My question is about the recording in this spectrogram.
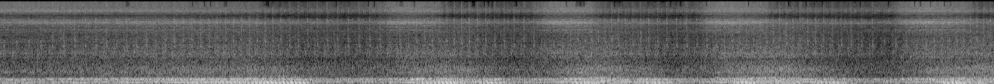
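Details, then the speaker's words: Hot LaSalle engine with choke closed a little: even idle, soft low rumble, no stumble, sounds pretty good and anti-percolation rods stop moving; runs fine with partial choke, while without choke it runs rough. "Sounds pretty good, and the perc rods aren't moving up and down either."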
